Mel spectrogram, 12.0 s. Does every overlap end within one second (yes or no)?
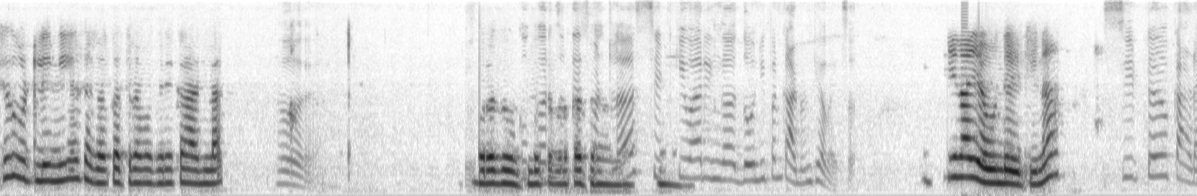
no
